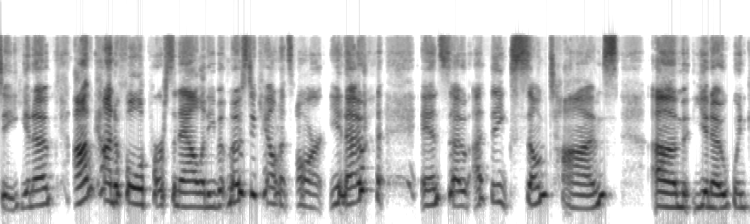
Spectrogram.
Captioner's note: light laugh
